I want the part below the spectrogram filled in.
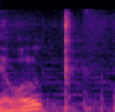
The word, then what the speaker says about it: Bulk: Que se llama Cracking of the Bull. The Bulk, perdón, con la K, no la he pronunciado.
